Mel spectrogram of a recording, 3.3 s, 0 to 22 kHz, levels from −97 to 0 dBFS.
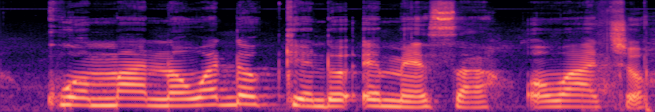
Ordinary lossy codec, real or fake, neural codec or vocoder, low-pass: none; real; none; none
